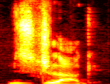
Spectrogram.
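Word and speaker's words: Czołg: So how do you pronounce this? This is basically Polish for tank. Let's see. Polish for tank. Yeah. Czolg.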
